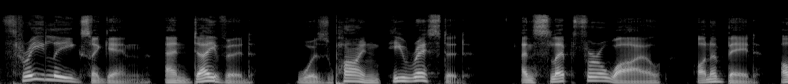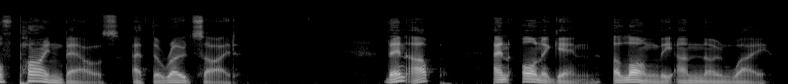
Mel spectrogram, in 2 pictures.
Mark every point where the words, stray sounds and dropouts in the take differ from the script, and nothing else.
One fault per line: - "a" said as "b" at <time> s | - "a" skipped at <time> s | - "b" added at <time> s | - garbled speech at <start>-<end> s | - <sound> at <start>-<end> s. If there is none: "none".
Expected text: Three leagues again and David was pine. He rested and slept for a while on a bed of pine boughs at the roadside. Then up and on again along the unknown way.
none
